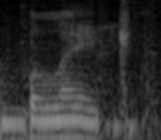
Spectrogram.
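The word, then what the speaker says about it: Bulayke: How do you pronounce it? Uh Blake. kind of just like uh sound out my name. My name's Blake. Blake.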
